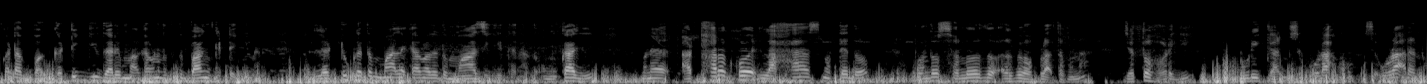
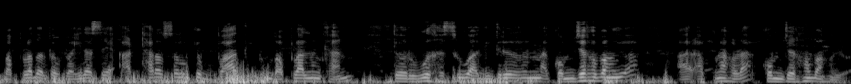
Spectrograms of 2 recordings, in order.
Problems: none marked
